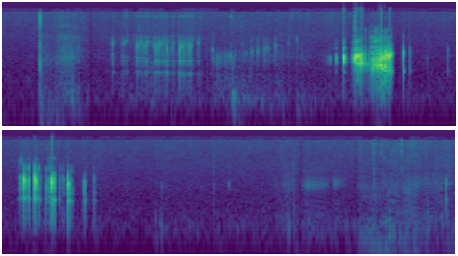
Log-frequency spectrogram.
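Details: Woman's stomach growling recorded for ASMR: bubbling, gurgling bursts and rumbles of ordinary gut sounds.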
